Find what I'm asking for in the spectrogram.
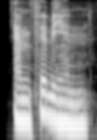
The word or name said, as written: amphibian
